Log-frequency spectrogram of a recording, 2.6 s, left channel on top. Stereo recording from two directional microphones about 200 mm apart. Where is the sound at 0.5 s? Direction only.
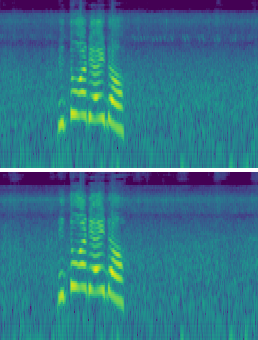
5° right (ahead or behind).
